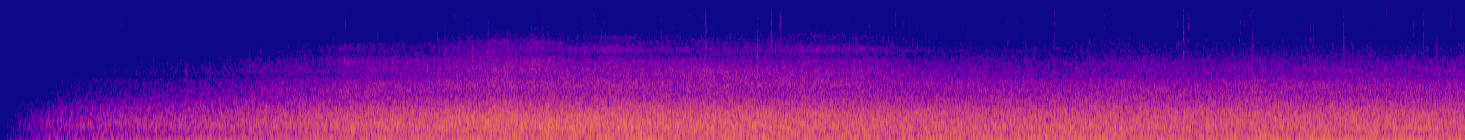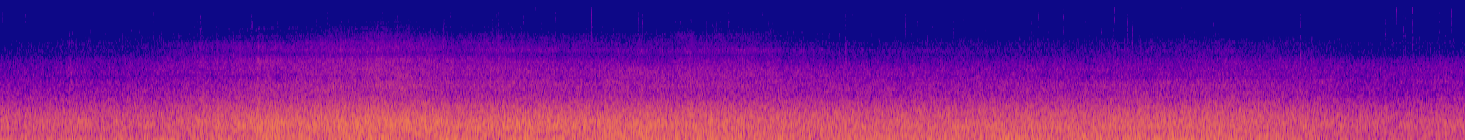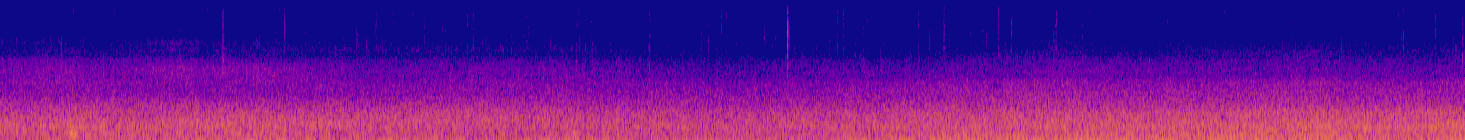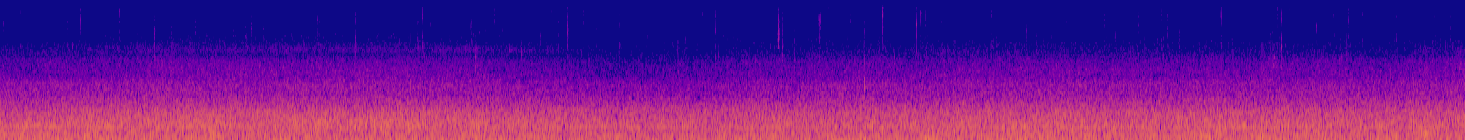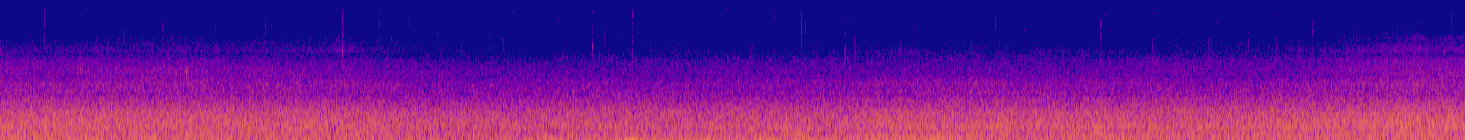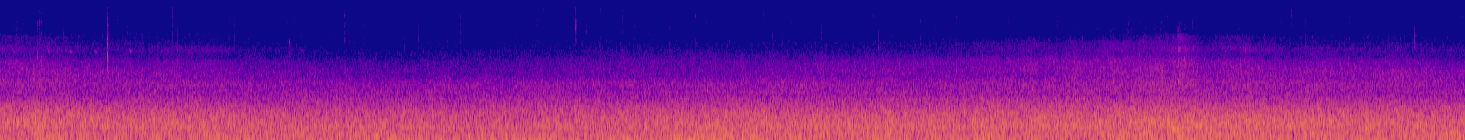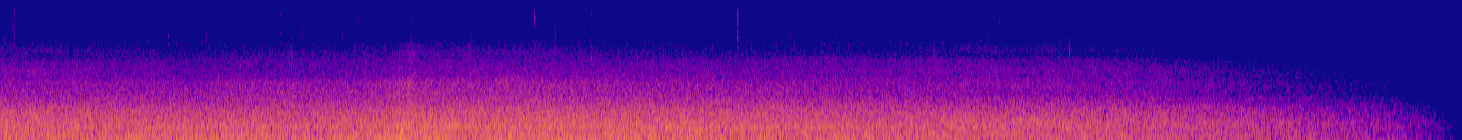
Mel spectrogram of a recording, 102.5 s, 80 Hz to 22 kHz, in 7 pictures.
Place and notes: Après une averse. à l'abri d'un rocher en face de la mer.
After a downpour. sheltered from a rock in front of the sea.
April 2019.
